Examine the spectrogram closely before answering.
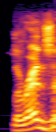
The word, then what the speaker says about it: Lorenko: Spelled Lorenko, pronounced Lorenzo.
